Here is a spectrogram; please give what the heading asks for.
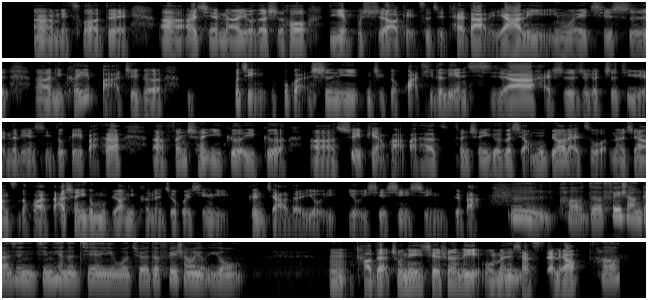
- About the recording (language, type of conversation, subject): Chinese, advice, 我怎样才能在社交中不那么尴尬并增加互动？
- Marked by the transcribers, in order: none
